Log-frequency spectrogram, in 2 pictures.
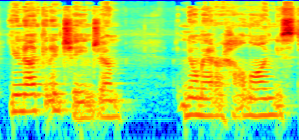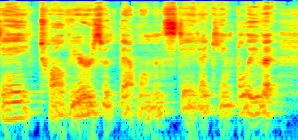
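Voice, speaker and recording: A woman keeps a moderate pace, with noticeable background noise behind her. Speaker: podcast host. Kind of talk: podcast monologue. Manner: casual, conversational.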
